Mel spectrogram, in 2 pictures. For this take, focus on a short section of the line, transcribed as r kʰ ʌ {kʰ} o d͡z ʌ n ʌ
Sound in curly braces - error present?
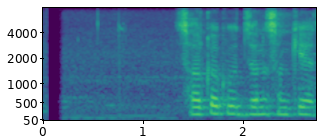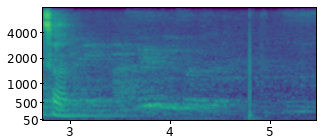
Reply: yes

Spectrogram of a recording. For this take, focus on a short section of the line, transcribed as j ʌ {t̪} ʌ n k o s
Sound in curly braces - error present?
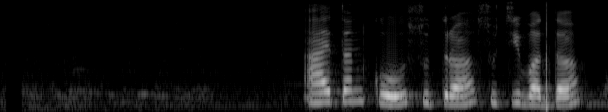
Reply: no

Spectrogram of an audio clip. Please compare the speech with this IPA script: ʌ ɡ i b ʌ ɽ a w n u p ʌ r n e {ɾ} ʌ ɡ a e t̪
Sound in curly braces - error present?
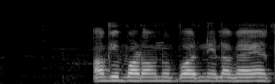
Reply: yes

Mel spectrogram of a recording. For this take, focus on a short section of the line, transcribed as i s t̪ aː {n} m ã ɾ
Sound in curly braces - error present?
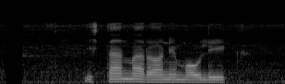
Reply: no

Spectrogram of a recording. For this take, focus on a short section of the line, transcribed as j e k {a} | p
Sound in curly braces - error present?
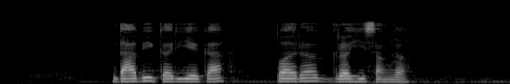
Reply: no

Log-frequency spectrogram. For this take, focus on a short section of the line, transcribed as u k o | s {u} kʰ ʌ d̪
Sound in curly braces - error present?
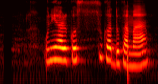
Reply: no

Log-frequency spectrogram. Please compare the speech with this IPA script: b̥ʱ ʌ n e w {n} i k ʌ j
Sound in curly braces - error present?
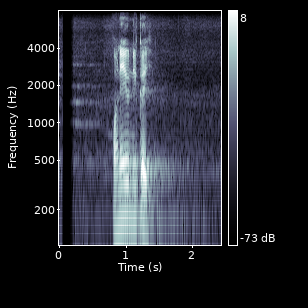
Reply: no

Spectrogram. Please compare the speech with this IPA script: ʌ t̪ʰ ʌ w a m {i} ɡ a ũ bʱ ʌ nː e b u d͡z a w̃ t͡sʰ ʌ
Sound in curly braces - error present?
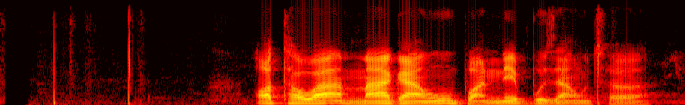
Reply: yes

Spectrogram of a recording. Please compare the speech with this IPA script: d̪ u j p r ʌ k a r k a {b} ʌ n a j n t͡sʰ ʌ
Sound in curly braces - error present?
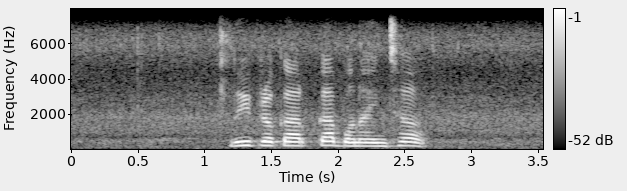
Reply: no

